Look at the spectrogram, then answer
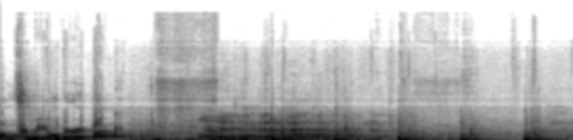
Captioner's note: audience laughter. Footsteps crossing stage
